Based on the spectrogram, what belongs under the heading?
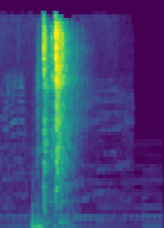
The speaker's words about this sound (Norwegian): lærerne gikk inn i klasserommet sitt, og så lukket de døren.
